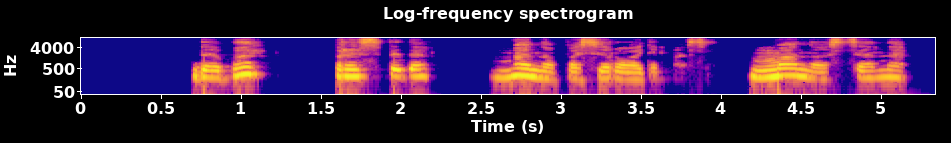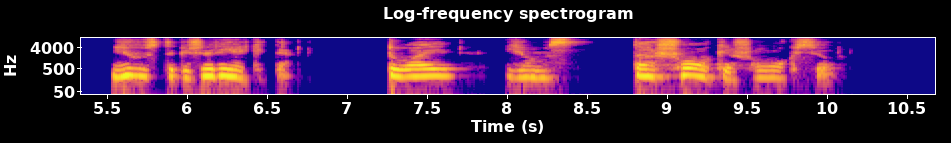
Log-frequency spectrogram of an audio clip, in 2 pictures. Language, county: Lithuanian, Klaipėda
